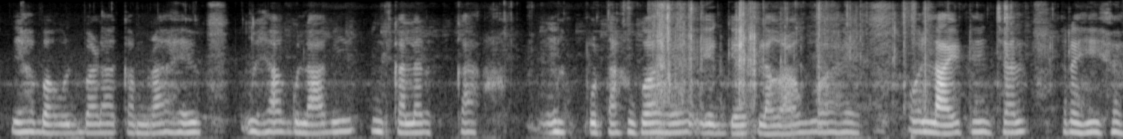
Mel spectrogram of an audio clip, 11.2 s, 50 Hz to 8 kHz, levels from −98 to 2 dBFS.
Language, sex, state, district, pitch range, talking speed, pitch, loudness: Hindi, female, Maharashtra, Solapur, 190-210 Hz, 115 wpm, 200 Hz, -24 LUFS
